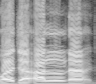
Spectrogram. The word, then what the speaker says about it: وجعلنا: وجعلنا نومكم سباتا وجعلنا Ain, hati-hati dalam pelafalan ain, jangan waja'alna, jangan hamzah, atau jangan waja'alna masuk ke rongga hidung, tapi dia Bagaimana? Dari tengah tenggorokan kita lafalkan ain.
